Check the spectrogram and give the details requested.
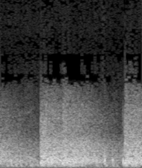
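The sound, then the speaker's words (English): Heavy gunfire from a cliff rattles in a loud, dense crackling barrage, surging abruptly twice as fresh volleys break out, with no voices heard. The men of the Iron Spur fire down from the cliff on the Lone Ranger and Tonto in a running battle in the moonlight. “the men of the Iron Spur poured a withering fire from the cliff down upon the Lone Ranger and Tonto.”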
